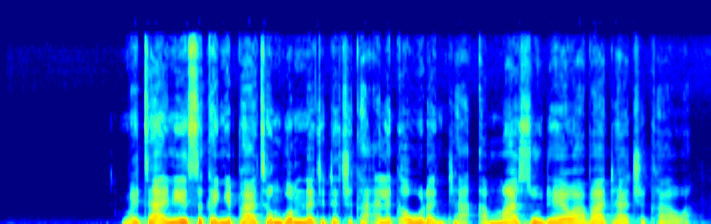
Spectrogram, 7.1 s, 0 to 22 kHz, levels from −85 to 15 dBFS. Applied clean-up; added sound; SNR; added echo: none; none; none; none.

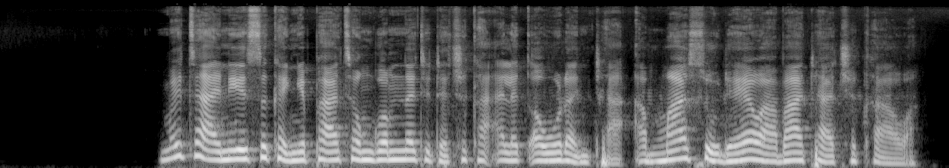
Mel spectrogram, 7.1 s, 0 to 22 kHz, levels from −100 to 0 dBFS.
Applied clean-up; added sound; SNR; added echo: neural mask model Resemble Enhance denoiser.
